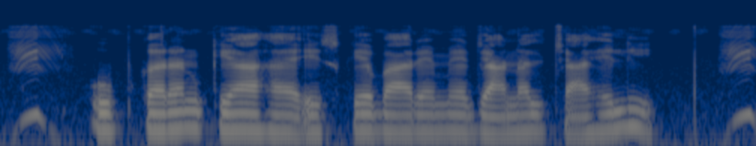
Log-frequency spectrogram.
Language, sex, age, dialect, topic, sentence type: Magahi, male, 18-24, Central/Standard, agriculture, question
